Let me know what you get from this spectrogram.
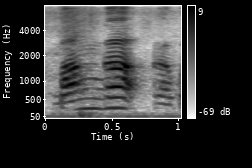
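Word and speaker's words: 漫画: 자, 만화라고 하는 일본어 단어, 여러분들 이 단어도 많이 들어보셨을 것 같은데, 망가라고 합니다. 따라할게요. 망가, 망가.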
